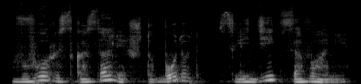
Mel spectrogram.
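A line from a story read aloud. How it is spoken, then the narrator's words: Said quietly. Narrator (Russian): тихо произнесла я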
